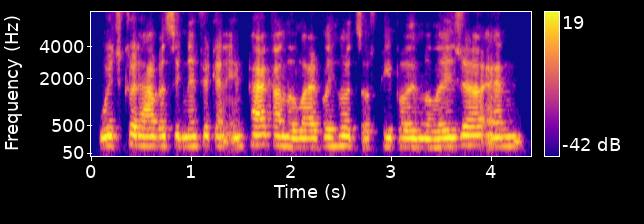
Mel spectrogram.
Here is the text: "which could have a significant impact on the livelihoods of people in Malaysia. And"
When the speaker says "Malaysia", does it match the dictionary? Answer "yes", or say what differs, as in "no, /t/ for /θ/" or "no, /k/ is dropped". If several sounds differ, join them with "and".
yes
